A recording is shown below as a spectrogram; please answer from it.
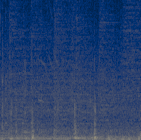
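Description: Background music with a drum-kit beat.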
